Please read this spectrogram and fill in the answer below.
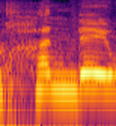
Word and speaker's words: Hyundai: On to Hyundai, which rhymes with Sunday, and it's no surprise their top dollar model comes with their racy N brand.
